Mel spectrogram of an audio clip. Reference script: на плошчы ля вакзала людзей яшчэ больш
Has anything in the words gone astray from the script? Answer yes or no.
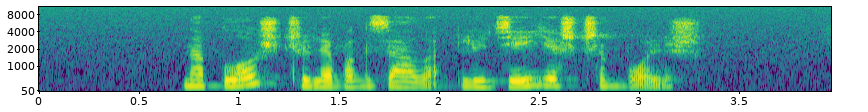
no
